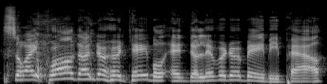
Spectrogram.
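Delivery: chummy reviewer spinning a tall tale; Adam Sandler. Acted.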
